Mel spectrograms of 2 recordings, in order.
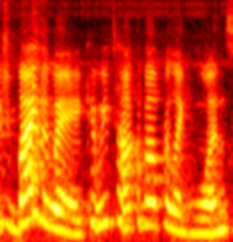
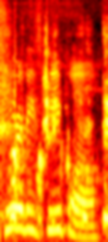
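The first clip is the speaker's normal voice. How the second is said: laughing read-out; 4 semitones higher, 7 dB louder than usual. Retold or imitated. Laughing while reading out messages.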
